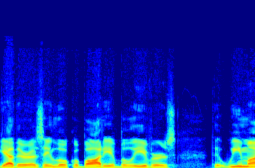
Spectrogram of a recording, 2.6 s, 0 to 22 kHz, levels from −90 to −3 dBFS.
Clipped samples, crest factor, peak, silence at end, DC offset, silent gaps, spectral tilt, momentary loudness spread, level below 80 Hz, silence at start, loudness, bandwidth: under 0.1%; 20 dB; -8 dBFS; 0 s; under 0.1%; none; -6 dB/octave; 14 LU; -72 dBFS; 0 s; -28 LUFS; 12 kHz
